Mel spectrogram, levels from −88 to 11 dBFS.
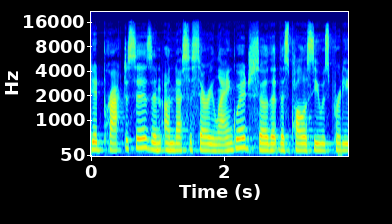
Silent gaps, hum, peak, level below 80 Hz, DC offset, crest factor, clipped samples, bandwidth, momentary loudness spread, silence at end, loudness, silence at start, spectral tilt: none; none; -8 dBFS; -68 dBFS; under 0.1%; 18 dB; under 0.1%; 17 kHz; 2 LU; 0 s; -24 LUFS; 0 s; -4 dB/octave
